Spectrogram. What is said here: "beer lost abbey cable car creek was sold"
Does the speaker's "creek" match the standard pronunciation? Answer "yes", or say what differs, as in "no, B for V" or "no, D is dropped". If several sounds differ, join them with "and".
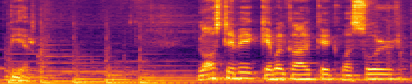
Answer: no, R is dropped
